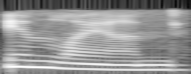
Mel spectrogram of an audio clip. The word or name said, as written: Inland Empire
